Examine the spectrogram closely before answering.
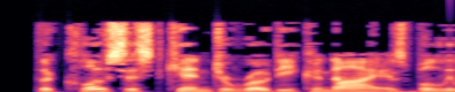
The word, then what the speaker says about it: canai: Roti kanai pronunciation, tanai, also known as roti kane, tane, or roti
